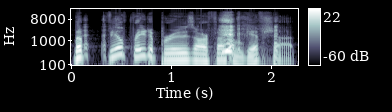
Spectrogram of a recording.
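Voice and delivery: hint of a host greeting customers; lightly voiced restaurant host. Host telling waiting diners about the table delay, mock-polite.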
